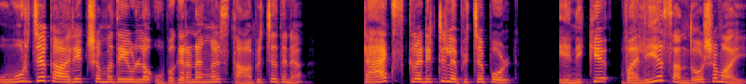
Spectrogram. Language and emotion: Malayalam, happy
